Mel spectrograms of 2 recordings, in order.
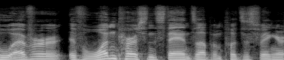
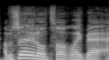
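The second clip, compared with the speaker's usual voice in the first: usual speaking voice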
